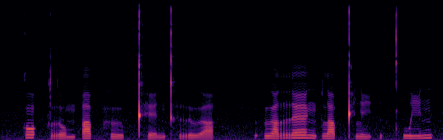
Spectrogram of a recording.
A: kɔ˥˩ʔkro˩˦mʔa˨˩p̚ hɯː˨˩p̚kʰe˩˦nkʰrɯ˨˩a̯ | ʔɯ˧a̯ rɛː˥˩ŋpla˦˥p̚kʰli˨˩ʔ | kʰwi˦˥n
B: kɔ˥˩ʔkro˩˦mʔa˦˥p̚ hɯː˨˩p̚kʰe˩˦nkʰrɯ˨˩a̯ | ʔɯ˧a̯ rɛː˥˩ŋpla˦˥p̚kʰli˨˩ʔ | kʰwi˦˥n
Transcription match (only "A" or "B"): B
